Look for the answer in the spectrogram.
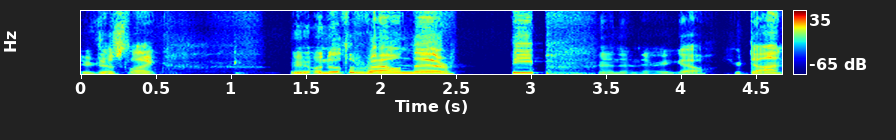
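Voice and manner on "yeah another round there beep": very loud, very high put-on Irish brogue. Acting out ordering at a pub: irish accent. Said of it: "That was a great accent".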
